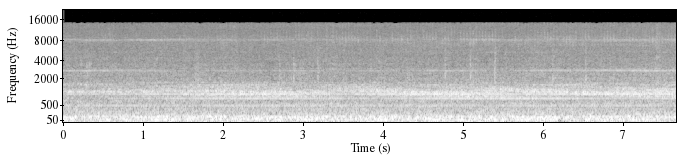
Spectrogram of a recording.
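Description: HO scale model train, two SD40-2 diesel locomotives, running out of a tunnel: a steady low rumble with a constant whine of several steady tones.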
